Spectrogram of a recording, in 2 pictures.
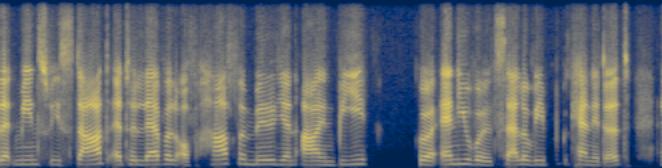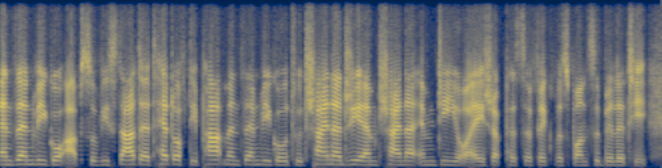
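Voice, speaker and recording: Bright and sharp in tone, the speaker has a strong German accent and talks at a fairly quick pace in a monotone, flat intonation, with a dry, close sound, no echo and a quiet background. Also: woman, medium pitch for a woman. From Germany. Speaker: recruiter and webinar host. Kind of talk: webinar presentation. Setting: video call webinar.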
